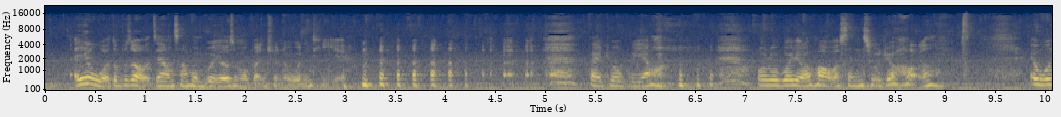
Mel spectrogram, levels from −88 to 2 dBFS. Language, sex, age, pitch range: Chinese, female, 10-29, 195-275 Hz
